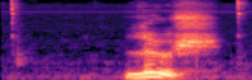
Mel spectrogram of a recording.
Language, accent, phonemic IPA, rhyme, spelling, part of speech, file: English, Received Pronunciation, /luːʃ/, -uːʃ, louche, adjective / noun / verb, En-uk-louche.opus
- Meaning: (adjective) 1. Of questionable taste or morality; decadent 2. Not reputable or decent 3. Unconventional and slightly disreputable in an attractive manner; raffish, rakish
